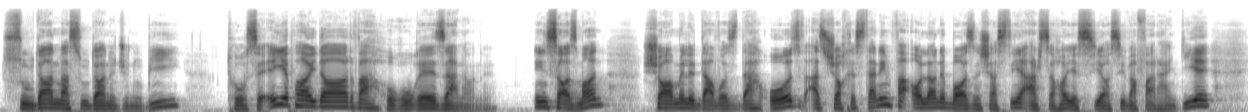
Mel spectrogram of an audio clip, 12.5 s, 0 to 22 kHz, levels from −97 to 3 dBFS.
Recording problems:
none

